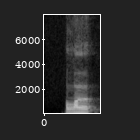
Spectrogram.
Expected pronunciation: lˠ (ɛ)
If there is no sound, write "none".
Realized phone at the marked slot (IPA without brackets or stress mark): ə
